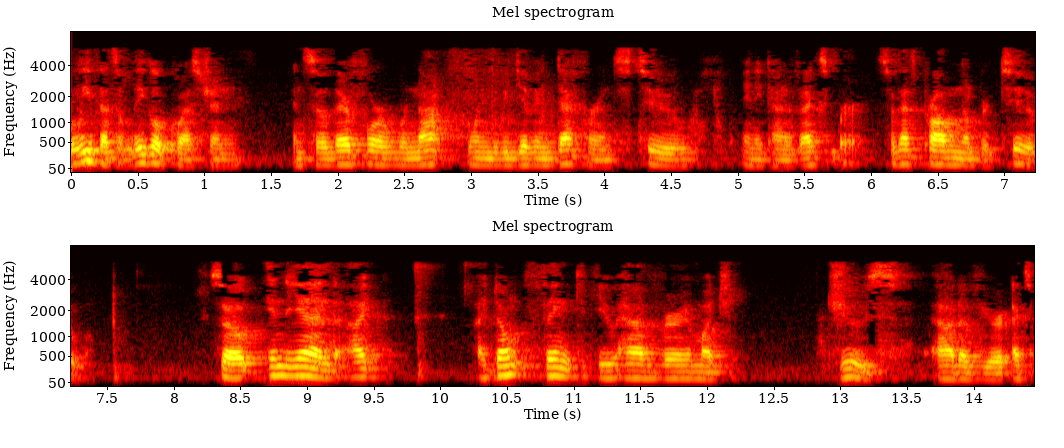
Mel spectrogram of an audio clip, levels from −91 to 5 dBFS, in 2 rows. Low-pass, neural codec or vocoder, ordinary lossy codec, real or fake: 7.2 kHz; codec, 16 kHz in and 24 kHz out, 1 kbps, XY-Tokenizer; MP3, 24 kbps; fake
